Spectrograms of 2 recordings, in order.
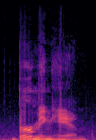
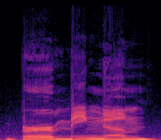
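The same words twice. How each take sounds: First: "Birmingham" said with a full "ham" at the end; every syllable emphasized. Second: "Birmingham" drawn out syllable by syllable, ending on a rise; every syllable stretched. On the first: Streamer showing off the American way, "Birmingham" ending in a clear "ham". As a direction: say "Birmingham" as Bur-ming-HAM, not drawn out. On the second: Streamer sounding out a viewer's town, "Birmingham" slow and questioning. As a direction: sound out "Birmingham" very slowly, as if asking. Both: Shown as a demonstration. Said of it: "We like to emphasize every syllable".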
